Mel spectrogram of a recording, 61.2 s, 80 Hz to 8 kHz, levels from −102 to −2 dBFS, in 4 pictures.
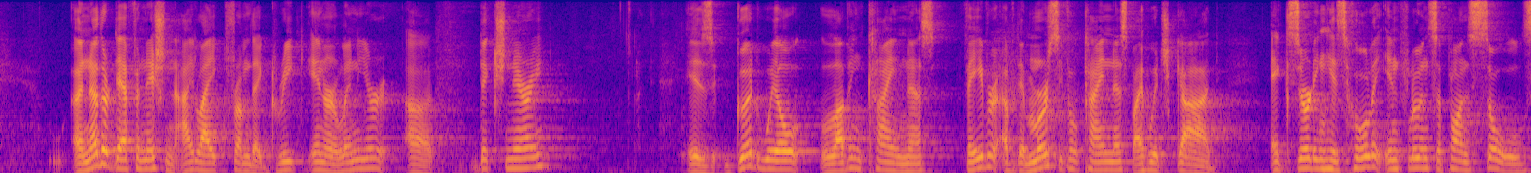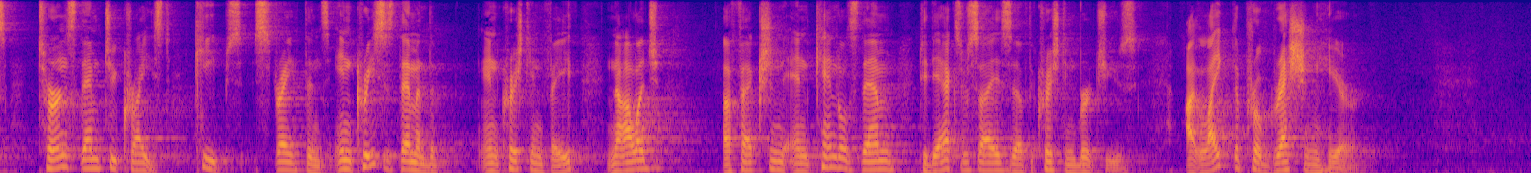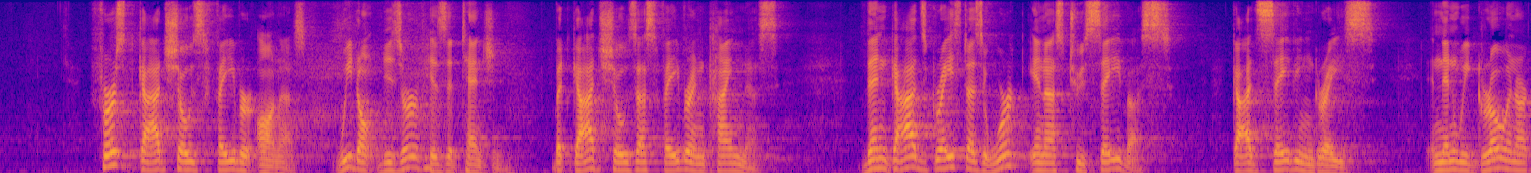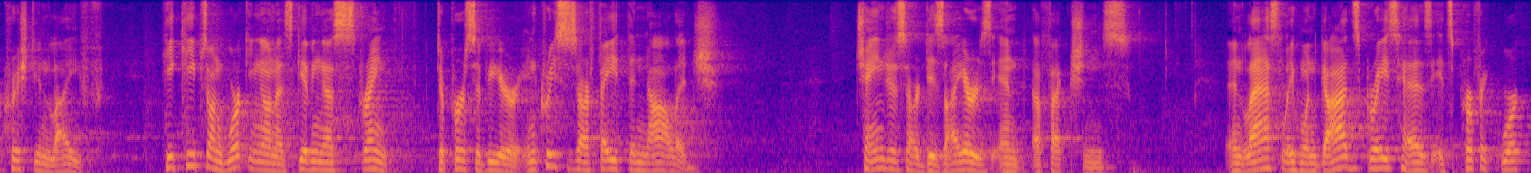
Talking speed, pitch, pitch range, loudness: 125 wpm, 140 Hz, 125-160 Hz, -28 LUFS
